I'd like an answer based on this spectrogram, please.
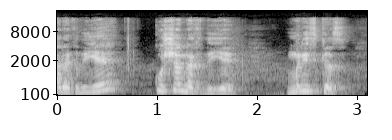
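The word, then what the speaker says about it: meniscus: छोटे-छोटे कुशन रख दिए ठीक है जिसको हमने मिनी स्काई बोला क्या बोला मिनि स्काई स्पेलिंग क्या है मनि स्काई के वह लिख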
